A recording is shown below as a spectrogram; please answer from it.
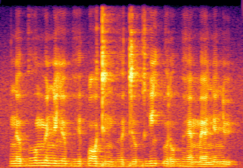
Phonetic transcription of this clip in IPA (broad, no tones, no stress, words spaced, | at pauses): nəbʱo mʏnʏlʲɔbʱɪ ɓɔɡʲʊnbʱə ɡʲoɡʱilʲ ɓʊɾobʱɛ mɛnɪny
